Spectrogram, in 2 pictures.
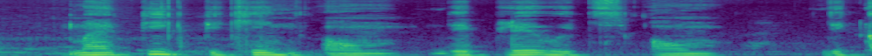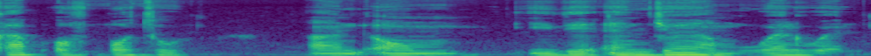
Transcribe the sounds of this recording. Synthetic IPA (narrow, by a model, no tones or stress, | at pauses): maɪpiɡpikʰĩnɔmdeplewitɔm | dɨkʰapɔfbɔtʰo | ãnɔm | ideʔɛ̃nd͡ʒɔɪãmwɛlwɛl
